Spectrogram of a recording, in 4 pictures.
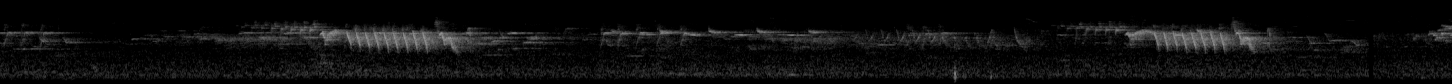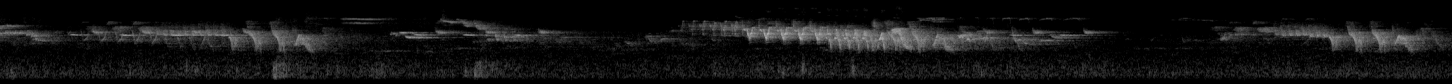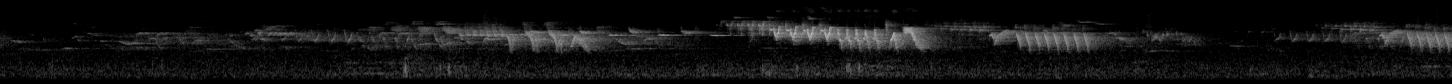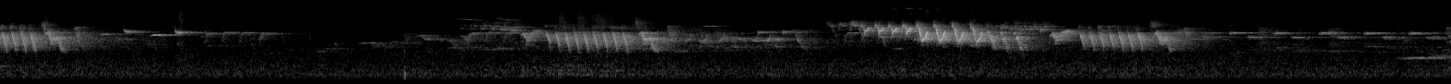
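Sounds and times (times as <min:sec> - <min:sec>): songbird singing: 0:00.0 - 0:58.0.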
